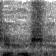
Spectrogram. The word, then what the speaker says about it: Yahushua: i am your deliverer yahushua it has a suffix yahuwah shah it's just pronounced yahusha now we call it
